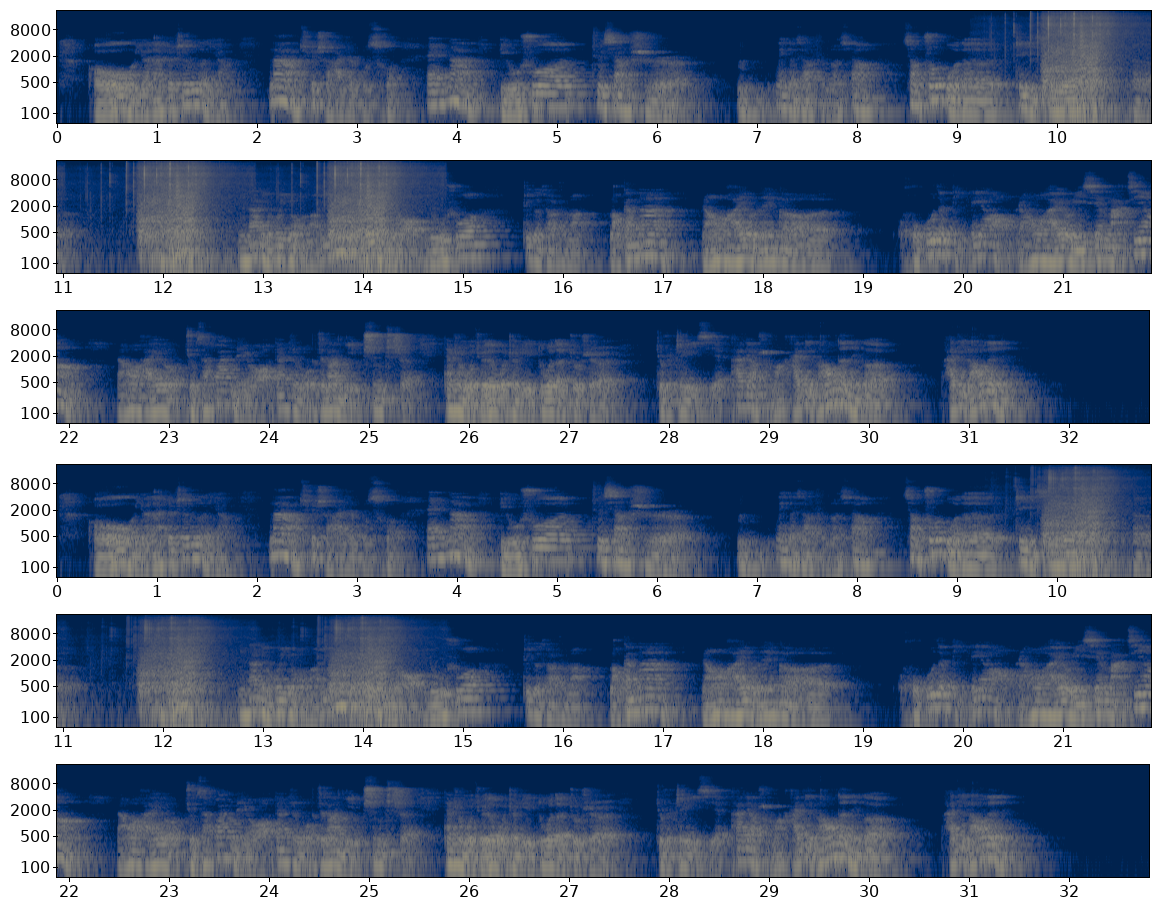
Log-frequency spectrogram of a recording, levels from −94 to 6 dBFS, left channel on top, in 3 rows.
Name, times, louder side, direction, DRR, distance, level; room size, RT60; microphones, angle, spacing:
voice 1, 0.0-6.3 6.8-8.2 8.5-10.2 10.7-11.1 11.9-12.4 12.7-15.3 15.6-17.1 17.4-18.7 19.3-22.1 22.5-27.4 27.9-30.2 30.7-31.4, equal, 5° left, -3 dB, 3.7 m, -46 dB
Fire, 9.3-14.8, left 4 dB, 90° left, 1.8 m, -43 dB
9.7 x 9.4 x 9.7 m, 0.73 s
head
